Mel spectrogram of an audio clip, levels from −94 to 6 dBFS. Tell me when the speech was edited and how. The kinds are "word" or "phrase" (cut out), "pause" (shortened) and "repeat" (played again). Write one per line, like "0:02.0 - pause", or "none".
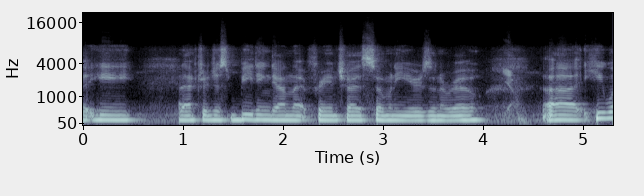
0:01.0 - word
